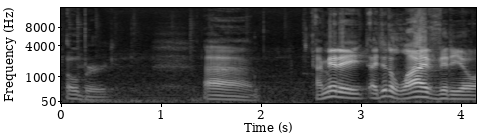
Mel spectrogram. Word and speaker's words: Oberg: The, this case on Daniel Oberg, I guess that's how you pronounce it, it's not Auberg, but Oberg, I did a live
